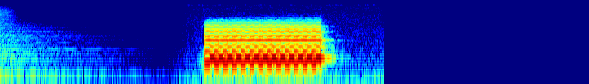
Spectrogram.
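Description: A telephone rings once: a single loud, rapidly trilling burst of just under a second, starting about a second and a half in.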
